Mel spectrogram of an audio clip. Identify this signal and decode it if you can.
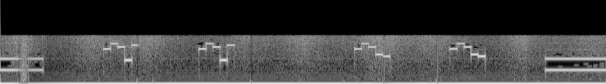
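Five-tone selective call (ZVEI), heard as quick runs of five tones, tones of about 70 ms. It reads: 88920 88920 88954 88954
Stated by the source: ZVEI five-tone selective call 88953 received by SDR.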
